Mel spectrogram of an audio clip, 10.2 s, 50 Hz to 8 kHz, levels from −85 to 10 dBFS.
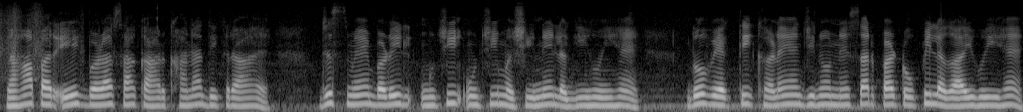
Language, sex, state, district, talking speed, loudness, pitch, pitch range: Hindi, female, Uttar Pradesh, Jalaun, 165 wpm, -24 LUFS, 180 Hz, 165-190 Hz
